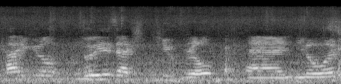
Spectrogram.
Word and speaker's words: KYU GRILL: right and you see i thought it was pronounced caillou girl but it's actually pronounced yeah you know girl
